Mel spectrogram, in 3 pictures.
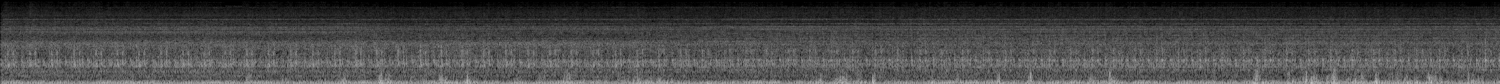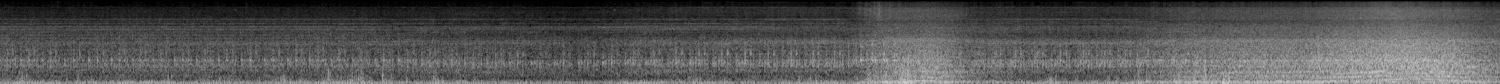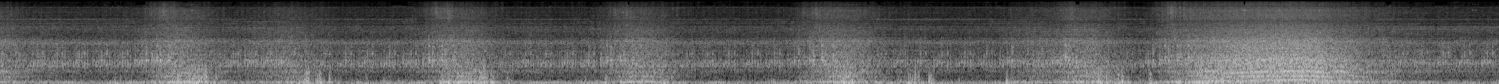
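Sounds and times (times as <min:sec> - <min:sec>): engine idling with ticking knock: 0:00.0 - 0:44.9
engine revving: 0:00.0 - 0:44.9.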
